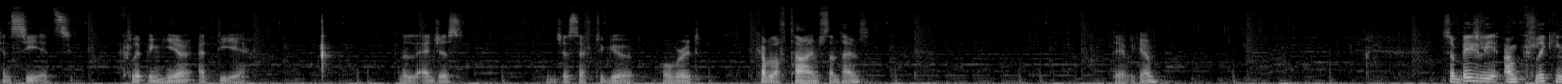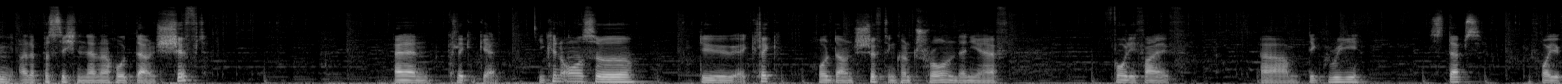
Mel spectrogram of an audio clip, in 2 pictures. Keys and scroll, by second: 23.5 ctrl+z.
